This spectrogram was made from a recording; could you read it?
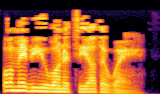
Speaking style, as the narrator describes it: Milan snapped

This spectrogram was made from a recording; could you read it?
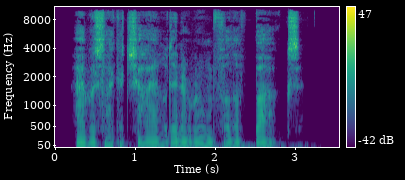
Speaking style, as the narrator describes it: Vin whispered

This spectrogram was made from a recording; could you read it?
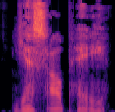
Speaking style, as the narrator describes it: Waxillium said with a sigh

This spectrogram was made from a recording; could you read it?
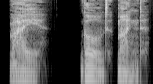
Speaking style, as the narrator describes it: he said slowly

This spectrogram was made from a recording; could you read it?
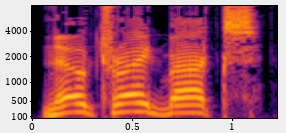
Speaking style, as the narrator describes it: Wayne shouted, running for all he was worth

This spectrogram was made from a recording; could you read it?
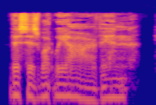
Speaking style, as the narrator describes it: said quietly

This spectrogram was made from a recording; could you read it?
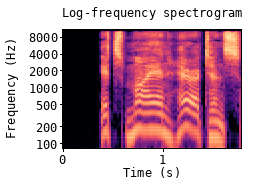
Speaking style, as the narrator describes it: I yelled back

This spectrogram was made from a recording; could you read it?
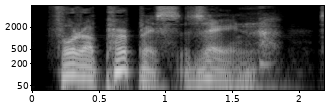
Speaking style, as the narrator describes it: Straff said sternly

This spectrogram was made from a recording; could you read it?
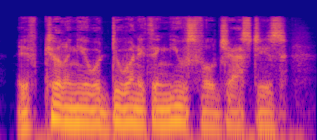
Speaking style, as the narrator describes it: Elend growled

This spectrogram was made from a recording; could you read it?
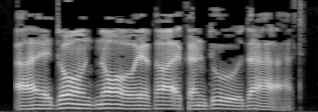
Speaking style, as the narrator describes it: Milan said, talking in a slow, deliberate way, with a hint of terrace and a lot of slurred words

